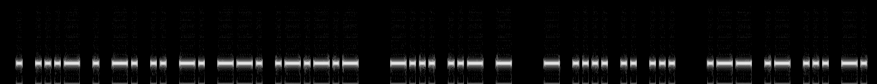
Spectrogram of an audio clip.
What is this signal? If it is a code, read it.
Morse code, heard as a keyed tone, about 25 wpm, 1000 Hz. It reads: EVENING. BUT THIS WASN
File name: qotdfiles / 25wpm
